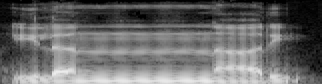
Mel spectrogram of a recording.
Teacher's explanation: او واو مدہ ہے, نون کو لمبا نہیں کرنا. ایلن ناری نون مشدد پہ غنہ ضروری ہے. نا الف مدہ ہے, را کو باریک پڑھنا ہے.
